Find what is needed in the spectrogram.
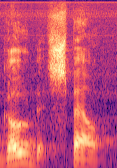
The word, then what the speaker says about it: Godspell: If you go back and look it up in Webster's dictionary, you find that the Old English was Godspell. G-O-D-S-P-E-L. Long O, Godspell, which means good story, good news. Somewhere along the line, the D got dropped. The O was shortened to a short O, and we have gospel, good news.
